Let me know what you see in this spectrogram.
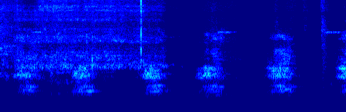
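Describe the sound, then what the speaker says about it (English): A frog croaks repeatedly during a casual live stream, giving about six rhythmic, nasal calls spaced roughly half a second apart, fairly close and clear over a low background hum. "A bloody frog went off now."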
